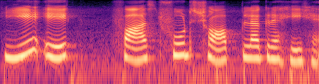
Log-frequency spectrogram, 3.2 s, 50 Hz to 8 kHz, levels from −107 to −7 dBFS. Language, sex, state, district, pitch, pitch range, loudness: Hindi, female, Punjab, Kapurthala, 250 Hz, 230-285 Hz, -16 LUFS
